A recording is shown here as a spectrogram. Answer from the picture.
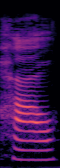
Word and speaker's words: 好: แล้ว ก็ O ค่ะ คือ เอา ฮาว เหมือน กัน แต่ วรรณยุกต์ ค่ะ ที่ แตก ต่าง นะ คะ วรรณยุกต์ จะ ออก เสียง เป็น เสียง ที่ 4 ค่ะ เดี๋ยว เรา ผ่าน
